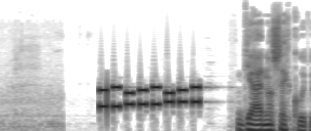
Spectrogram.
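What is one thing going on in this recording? Short electronic beeps sound in quick succession.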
